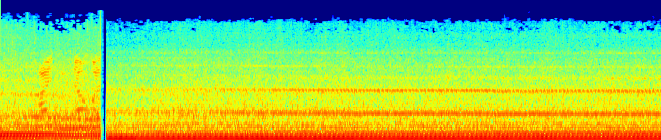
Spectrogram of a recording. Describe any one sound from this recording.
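A boat motor hums steadily.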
